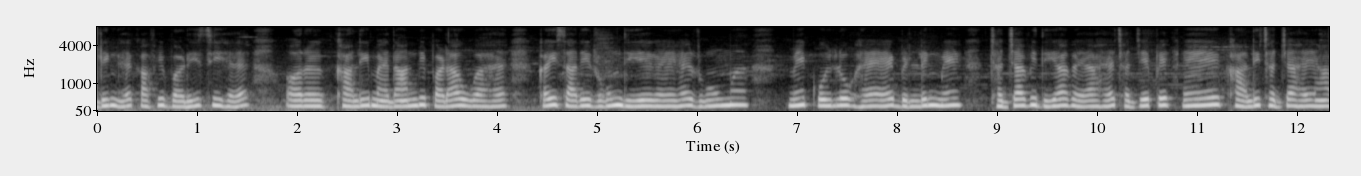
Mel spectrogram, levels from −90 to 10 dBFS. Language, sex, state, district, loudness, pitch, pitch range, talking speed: Hindi, female, Rajasthan, Churu, -13 LUFS, 220 Hz, 205-230 Hz, 185 wpm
